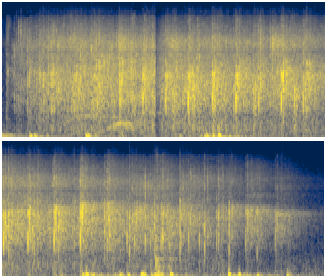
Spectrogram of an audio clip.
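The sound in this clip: Applause from an audience at a morning gathering welcoming a new member to speak, a quiet patter of many hands with some sharper claps, tapering off at the end.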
